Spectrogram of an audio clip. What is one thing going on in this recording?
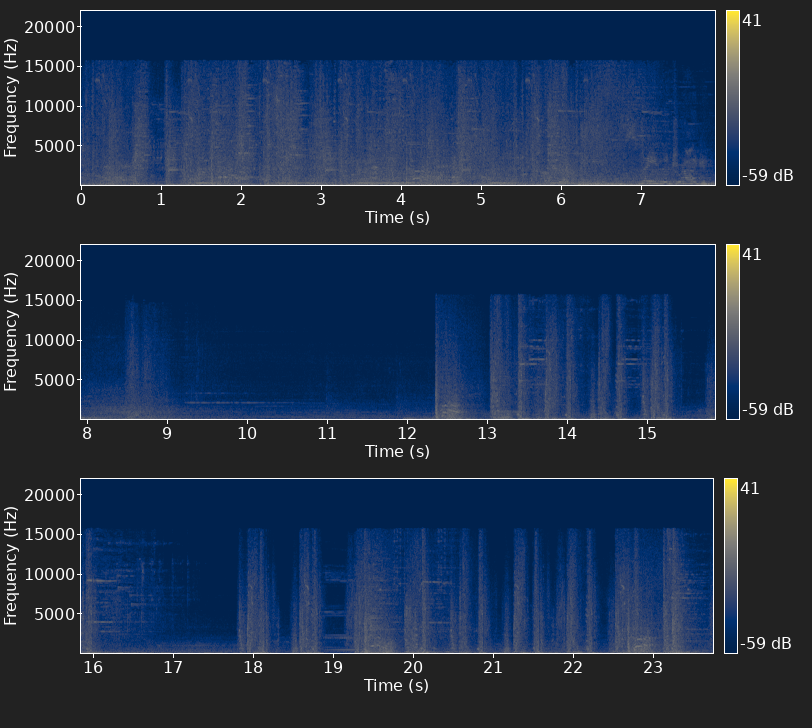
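Fantasy battle effects crackle, whoosh and boom in quick bursts.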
